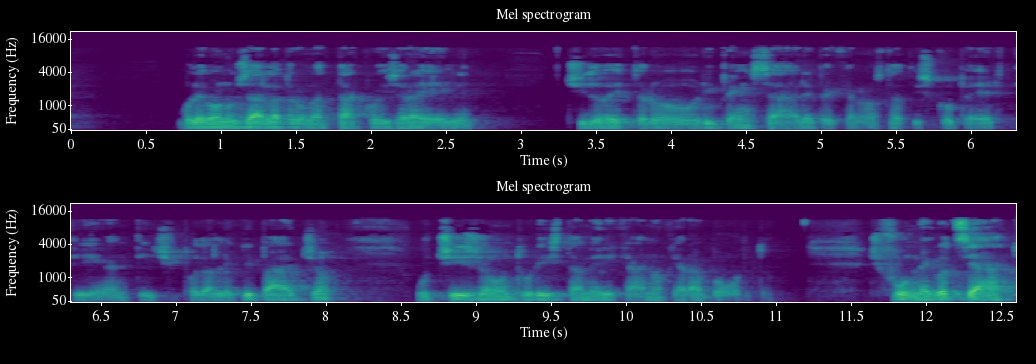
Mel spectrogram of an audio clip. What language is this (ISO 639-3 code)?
ita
